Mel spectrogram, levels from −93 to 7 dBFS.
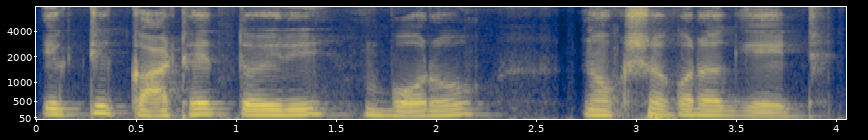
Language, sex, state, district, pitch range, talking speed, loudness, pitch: Bengali, male, West Bengal, Jalpaiguri, 120-145 Hz, 105 wpm, -15 LUFS, 130 Hz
